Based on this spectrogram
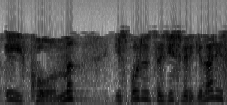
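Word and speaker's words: эйкон (εἰκών): Древнегреческое слово «эйкон» – ударение на второй слог.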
